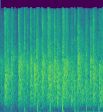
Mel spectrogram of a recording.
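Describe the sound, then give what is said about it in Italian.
Audience applause: a dense burst of many hands clapping, loud and steady throughout with no talk over it. “Salutiamo Matilde insieme a Martina con un applausone.”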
